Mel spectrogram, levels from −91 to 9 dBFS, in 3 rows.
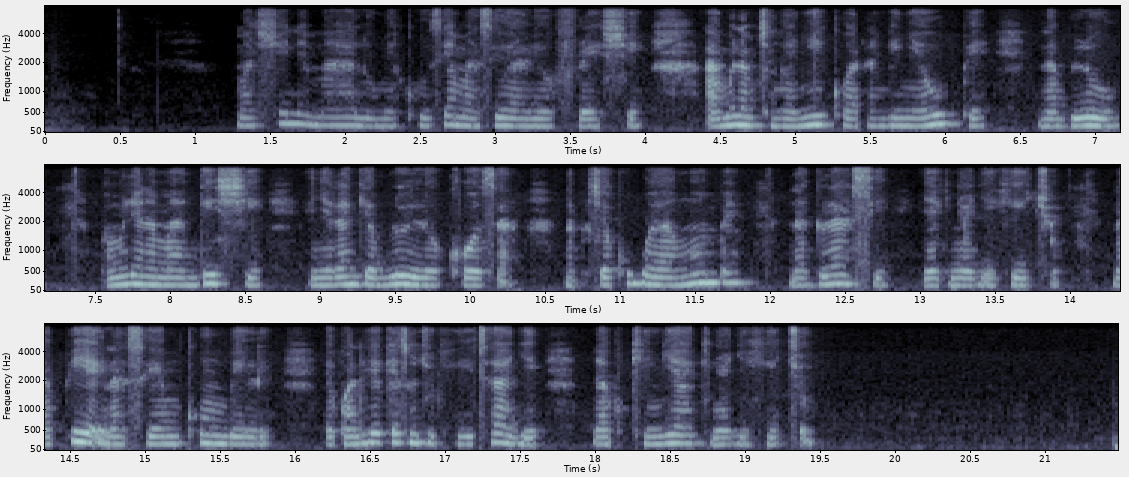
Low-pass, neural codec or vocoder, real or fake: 7.2 kHz; none; real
